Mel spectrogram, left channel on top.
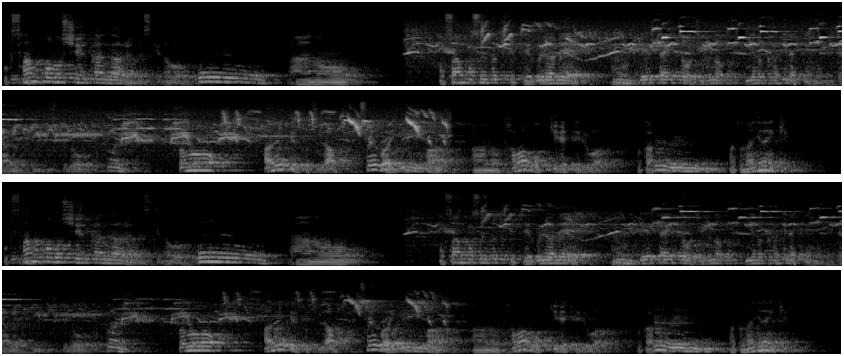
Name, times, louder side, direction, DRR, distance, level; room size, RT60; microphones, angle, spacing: voice 1, 0.0-1.8 2.9-3.5 4.4-5.8 6.1-9.3 10.2-10.5 11.0-14.4 14.8-14.9 15.7-16.2, left 1 dB, 20° left, 0 dB, 6.3 m, -39 dB
voice 2, 1.9-2.7 6.1-6.4 9.4-9.6 14.9-15.6, right 1 dB, 65° right, 4 dB, 2.1 m, -38 dB
sound 1, 4.0-12.9, left 11 dB, 70° left, 1.3 m, -31 dB
27.0 x 22.0 x 5.8 m, 0.86 s
head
